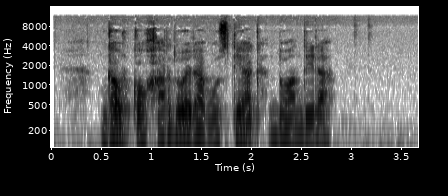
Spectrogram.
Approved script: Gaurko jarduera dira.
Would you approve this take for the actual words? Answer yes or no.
no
